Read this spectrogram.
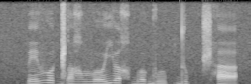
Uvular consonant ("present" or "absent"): present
